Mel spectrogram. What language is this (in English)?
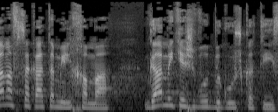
Hebrew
